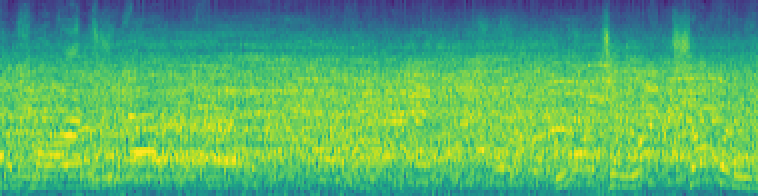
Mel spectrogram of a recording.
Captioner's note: audience shouting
